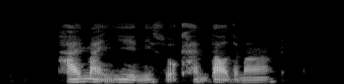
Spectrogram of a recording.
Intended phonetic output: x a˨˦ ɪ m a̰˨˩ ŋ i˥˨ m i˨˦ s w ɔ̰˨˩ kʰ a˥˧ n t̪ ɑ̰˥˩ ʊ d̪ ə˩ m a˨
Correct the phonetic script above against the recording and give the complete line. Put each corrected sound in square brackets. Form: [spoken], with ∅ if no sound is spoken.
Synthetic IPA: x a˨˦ ɪ m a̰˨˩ [n] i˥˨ [n] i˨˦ s w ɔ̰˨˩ kʰ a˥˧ n t̪ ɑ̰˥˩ ʊ d̪ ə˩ m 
